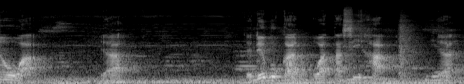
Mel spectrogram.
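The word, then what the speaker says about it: は: Nah, lalu di sini partikel wa itu hiragananya ha. Ditulisnya ha, tapi dibacanya wa.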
